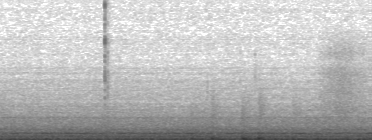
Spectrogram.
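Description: Train rolling along the track in the Derail Valley game, a continuous low rumble with light wheel clatter and occasional brake squeal, moderately loud and steady.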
